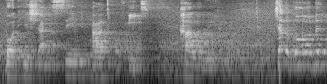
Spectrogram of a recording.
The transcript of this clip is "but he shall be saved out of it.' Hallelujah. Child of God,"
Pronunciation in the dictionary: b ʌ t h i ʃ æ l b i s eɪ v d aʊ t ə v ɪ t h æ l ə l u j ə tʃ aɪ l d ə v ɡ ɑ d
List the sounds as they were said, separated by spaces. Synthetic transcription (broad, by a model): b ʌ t h i ʃ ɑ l b i s eɪ v d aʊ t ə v ɪ t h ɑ l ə w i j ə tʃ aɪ d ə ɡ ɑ d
